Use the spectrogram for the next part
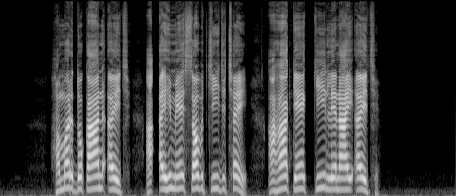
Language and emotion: Maithili, neutral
